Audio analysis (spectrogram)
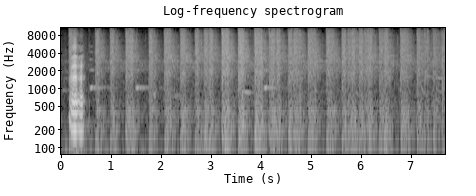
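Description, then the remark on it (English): Rapid gunfire in the video game Grand Theft Auto 4: a steady stream of sharp, punchy shots repeating several times a second, with a louder burst at the start and muffled thuds and game noise underneath. “Now they're shooting you and they're going to kill you.”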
